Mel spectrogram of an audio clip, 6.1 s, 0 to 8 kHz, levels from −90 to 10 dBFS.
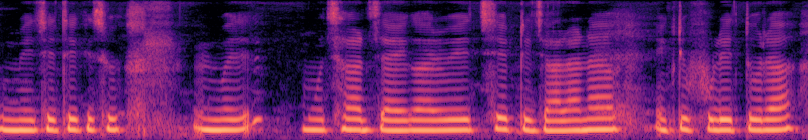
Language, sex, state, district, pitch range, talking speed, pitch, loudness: Bengali, female, West Bengal, Cooch Behar, 220-235 Hz, 110 wpm, 225 Hz, -13 LUFS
